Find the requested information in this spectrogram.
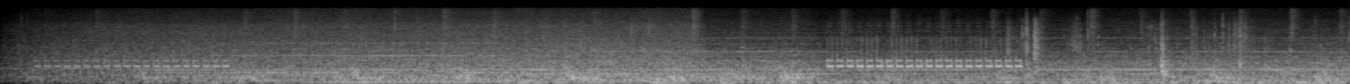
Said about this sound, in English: She drives up to the coast and receives a call on the car phone.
